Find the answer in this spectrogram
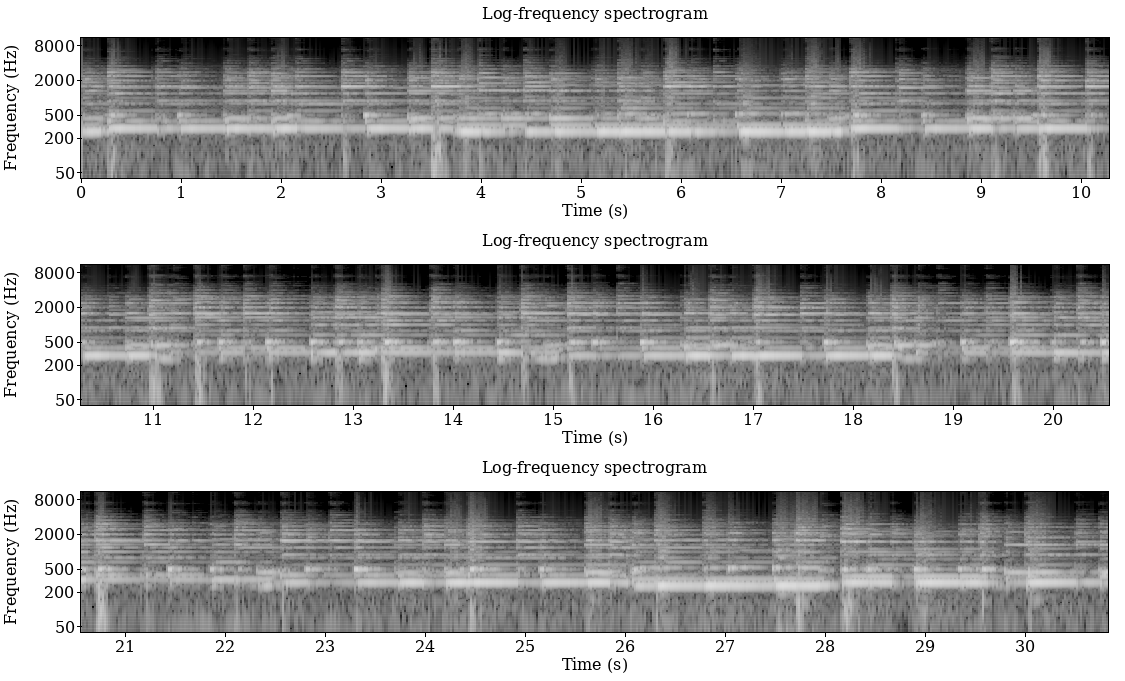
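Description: Vangoa soprano ukulele with Aquila strings strummed by hand, playing a run of chords that change every second or two.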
